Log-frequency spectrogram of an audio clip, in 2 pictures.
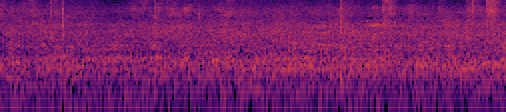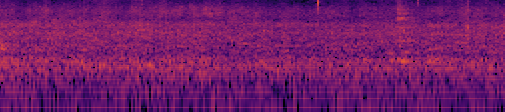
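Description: A plastic toy car clicks softly as it is set back into a tray.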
